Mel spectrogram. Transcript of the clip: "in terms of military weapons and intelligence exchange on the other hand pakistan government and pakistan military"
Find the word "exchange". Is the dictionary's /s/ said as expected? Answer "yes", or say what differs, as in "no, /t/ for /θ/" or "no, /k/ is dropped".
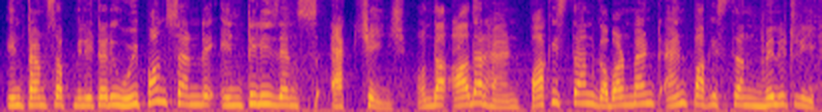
no, /s/ is dropped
